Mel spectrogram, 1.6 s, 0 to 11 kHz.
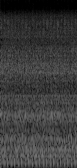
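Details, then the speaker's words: Yamaha NMAX V3 155 scooter, 9,500 km, about 6 months old, running after burnt stator (error 12) repair and FI scan; traction control off for testing: quick, even idle with no misses or knocks; healthy. "Okay. NMAX B3 umaandar na."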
